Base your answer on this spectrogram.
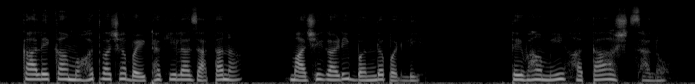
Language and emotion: Marathi, sad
